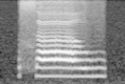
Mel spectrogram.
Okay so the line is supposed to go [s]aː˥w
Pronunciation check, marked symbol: correct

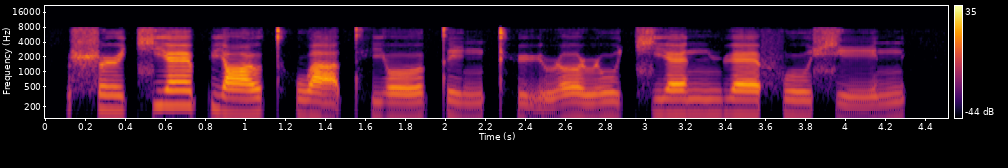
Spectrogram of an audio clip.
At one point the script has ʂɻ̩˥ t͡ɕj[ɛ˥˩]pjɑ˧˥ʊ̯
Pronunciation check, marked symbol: incorrect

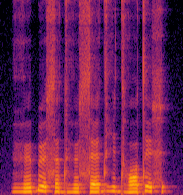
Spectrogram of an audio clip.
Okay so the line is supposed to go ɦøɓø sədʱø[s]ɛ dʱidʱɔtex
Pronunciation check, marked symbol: correct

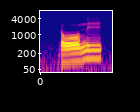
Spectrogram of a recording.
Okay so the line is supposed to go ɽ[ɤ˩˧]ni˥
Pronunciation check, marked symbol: correct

